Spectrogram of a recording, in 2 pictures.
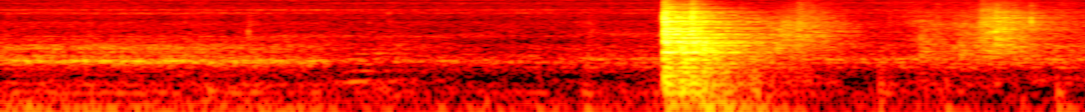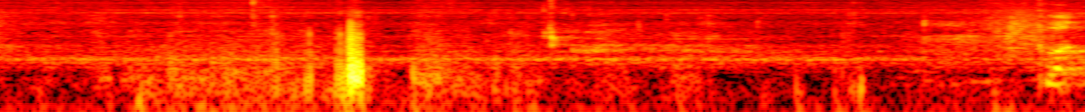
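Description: A frying pan set down on a gas hob's pan support with a clatter about two and a half seconds in, then a single sharper knock, the loudest sound, a few seconds later.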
